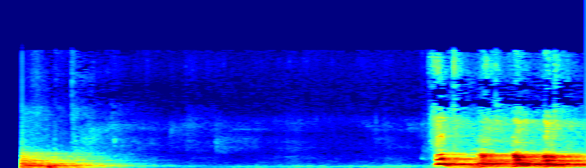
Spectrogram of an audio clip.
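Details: Adult female German Shepherd trying to correct an agitated female Bull Terrier: a short harsh, rasping burst, then silence for about two seconds, then a longer rough, noisy outburst lasting over a second.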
